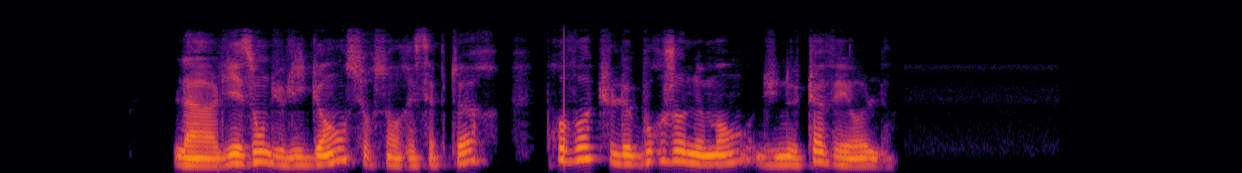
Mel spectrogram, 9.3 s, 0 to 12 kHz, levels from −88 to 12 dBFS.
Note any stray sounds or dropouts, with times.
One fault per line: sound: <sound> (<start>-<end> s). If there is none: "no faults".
no faults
